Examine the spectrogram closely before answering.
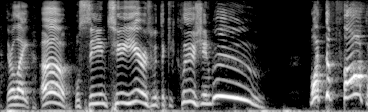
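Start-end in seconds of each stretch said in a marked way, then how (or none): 0.6-3.2 hammed-up teasing announcer, high and loud; mock the movie's smug cliffhanger promise; mock movie tease. Friend mocking the film's ending, hammed-up teaser voice. 3.2-5.5 high, loud outraged shout; outraged yell. Retold or imitated. Angry friend yelling about the movie ending, loud outrage.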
